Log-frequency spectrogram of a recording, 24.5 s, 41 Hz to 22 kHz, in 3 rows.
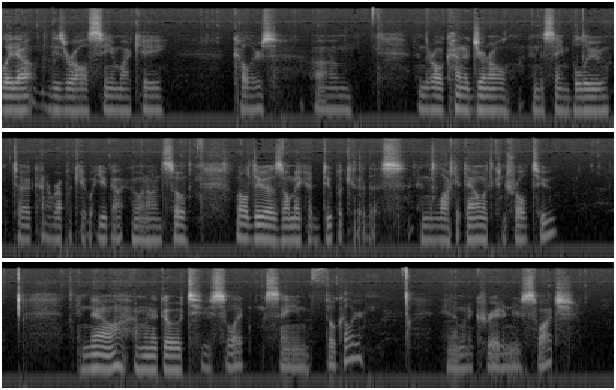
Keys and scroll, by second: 7.3 space, 10.0 space, 13.8 ctrl+2, 16.3 space.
